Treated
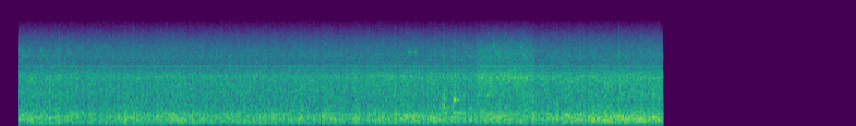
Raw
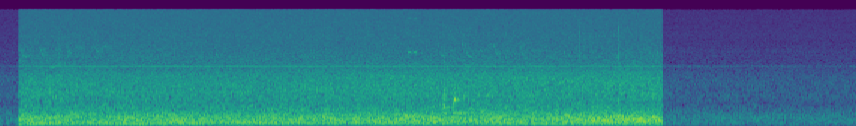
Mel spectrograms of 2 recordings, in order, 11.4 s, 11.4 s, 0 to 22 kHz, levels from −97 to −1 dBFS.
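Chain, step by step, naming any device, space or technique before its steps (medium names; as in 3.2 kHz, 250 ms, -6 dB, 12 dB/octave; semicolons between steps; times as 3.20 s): 6.36–7.11 s: peaking EQ 3.3 kHz +6.5 dB 2.8 oct; blown loudspeaker (crossover distortion -32 dBFS; cabinet simulation 170–4600 Hz, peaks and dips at 370 Hz +3 dB, 1.8 kHz +7 dB, 2.8 kHz -4 dB); trim +3 dB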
